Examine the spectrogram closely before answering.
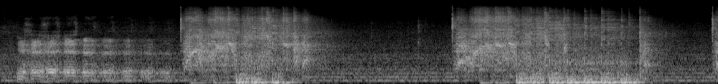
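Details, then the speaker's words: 1979 Honda CX500 twin, rebuilt carburetors, first crank on a substitute battery with one ignition coil damaged: catches in two rough, lopsided bursts with uneven beat; running on one cylinder. "It's only going to run on one cylinder because I wrecked the one coil. But the coil is on its way, so we'll see what happens."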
